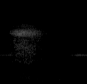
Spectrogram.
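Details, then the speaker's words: 12-year-old girl sneezing about 20 times a minute for three weeks after a funny feeling in her nose; one brief, sharp, airy sneeze burst, then quiet room noise; doctors call it a tic, cause unknown: tic-related sneezing. "w averaging about 20 sneezes per minute and so far doctors the Texas Children's Hospital in Houston haven't been able to figure out exactly what is causing the uncontrollable sneezing referring to the condition as a tick"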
